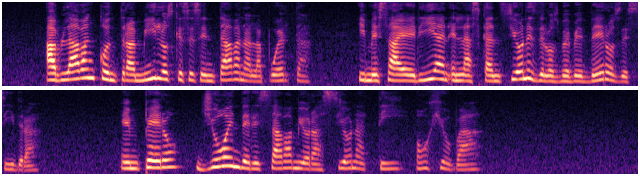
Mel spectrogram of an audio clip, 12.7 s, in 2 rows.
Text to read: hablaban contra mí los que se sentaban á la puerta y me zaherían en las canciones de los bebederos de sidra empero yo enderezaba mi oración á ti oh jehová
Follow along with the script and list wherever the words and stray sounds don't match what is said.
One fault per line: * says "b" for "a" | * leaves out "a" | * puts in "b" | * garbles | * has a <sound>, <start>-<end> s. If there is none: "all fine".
all fine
